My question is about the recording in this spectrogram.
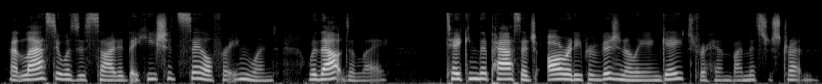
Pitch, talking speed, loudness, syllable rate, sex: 215 Hz, 175 wpm, -20 LUFS, 5.8 syllables/s, female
